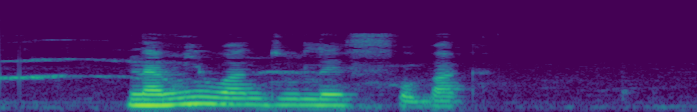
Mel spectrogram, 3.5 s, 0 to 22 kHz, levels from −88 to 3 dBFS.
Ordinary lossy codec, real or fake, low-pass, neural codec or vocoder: MP3, 96 kbps; real; 7.2 kHz; none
